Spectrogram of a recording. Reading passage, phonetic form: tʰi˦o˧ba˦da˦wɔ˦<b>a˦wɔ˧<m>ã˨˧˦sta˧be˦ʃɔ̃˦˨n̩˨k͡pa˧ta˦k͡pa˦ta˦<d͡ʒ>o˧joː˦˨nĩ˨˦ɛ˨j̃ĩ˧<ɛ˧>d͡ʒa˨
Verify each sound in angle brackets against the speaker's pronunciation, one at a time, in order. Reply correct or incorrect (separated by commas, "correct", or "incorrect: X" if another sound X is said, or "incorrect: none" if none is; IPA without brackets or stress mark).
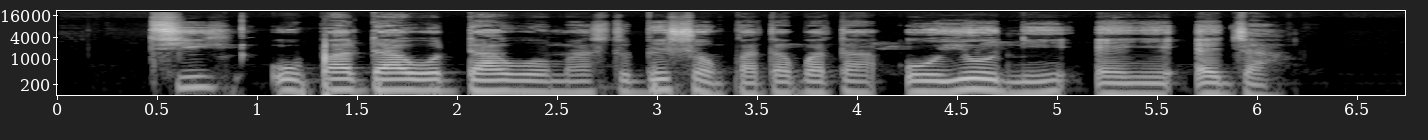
incorrect: d, correct, incorrect: none, correct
